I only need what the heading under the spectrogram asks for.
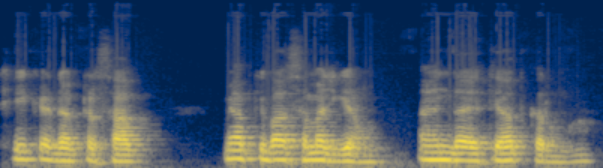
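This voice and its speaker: A man playing an indulgent father in a scripted family drama, speaking earnestly and deliberately. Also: medium pitch, narrow, tinny audio, lightly acted. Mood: conceding, apologetic. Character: indulgent father of a young boy, respectful but firm son.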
